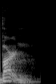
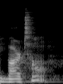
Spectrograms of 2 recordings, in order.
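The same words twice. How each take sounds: First: It is said with an English pronunciation. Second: It is said with a French pronunciation. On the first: "when I said Barton" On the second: "some other French pronunciation"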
